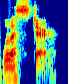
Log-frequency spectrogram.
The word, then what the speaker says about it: Wooster: So like you'd spell rooster, it's spelled like Wooster, Wooster, but it's pronounced Worcester.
